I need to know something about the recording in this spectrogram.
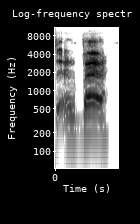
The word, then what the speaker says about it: Herbert: Amber's her surname is Herbert. Yeah. Herbert. Mm. Because you don't pronounce the T in French. It's a French name.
